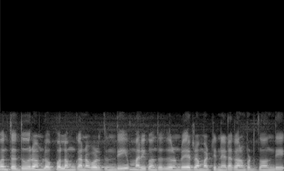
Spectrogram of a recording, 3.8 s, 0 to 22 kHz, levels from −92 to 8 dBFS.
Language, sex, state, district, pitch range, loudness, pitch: Telugu, female, Andhra Pradesh, Srikakulam, 180-190 Hz, -17 LUFS, 185 Hz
